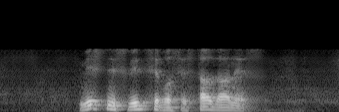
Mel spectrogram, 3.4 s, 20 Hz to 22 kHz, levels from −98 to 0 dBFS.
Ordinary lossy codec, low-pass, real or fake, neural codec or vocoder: none; 3.6 kHz; fake; codec, 24 kHz, 0.9 kbps, DualCodec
